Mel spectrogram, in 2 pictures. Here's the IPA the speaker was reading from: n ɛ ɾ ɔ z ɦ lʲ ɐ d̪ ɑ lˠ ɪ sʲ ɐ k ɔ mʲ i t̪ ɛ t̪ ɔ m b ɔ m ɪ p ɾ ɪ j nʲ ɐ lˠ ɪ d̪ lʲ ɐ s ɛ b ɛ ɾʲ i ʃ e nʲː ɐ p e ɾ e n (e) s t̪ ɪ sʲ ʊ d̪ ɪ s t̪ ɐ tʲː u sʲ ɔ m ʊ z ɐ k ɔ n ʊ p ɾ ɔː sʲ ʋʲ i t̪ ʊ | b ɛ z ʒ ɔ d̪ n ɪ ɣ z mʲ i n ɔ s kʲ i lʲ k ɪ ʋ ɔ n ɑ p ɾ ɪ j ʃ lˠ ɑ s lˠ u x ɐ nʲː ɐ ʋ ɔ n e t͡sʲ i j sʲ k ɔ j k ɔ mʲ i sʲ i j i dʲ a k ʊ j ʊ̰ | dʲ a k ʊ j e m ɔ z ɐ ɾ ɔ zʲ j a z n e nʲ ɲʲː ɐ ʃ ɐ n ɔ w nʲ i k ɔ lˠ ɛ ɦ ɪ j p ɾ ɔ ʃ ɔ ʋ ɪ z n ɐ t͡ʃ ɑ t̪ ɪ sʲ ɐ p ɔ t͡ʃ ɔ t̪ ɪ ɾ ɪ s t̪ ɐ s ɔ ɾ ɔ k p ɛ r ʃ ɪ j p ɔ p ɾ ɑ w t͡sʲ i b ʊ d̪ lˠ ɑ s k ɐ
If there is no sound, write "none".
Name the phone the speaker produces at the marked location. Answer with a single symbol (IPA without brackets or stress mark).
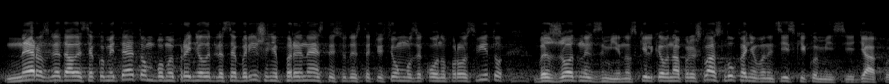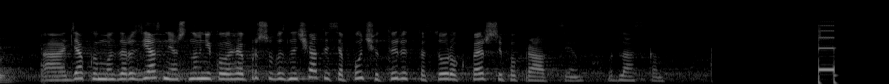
ɛ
